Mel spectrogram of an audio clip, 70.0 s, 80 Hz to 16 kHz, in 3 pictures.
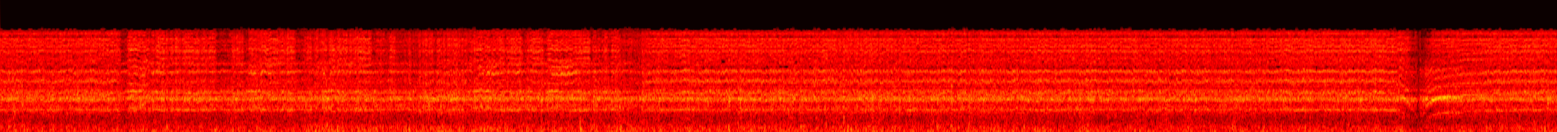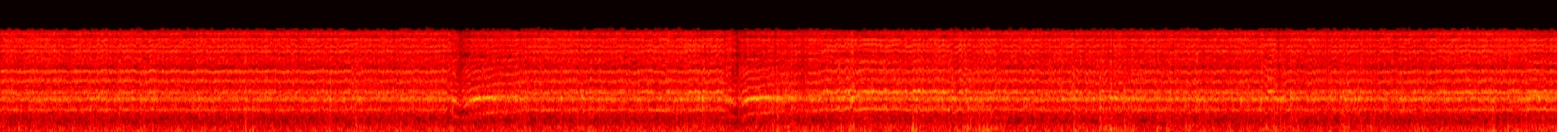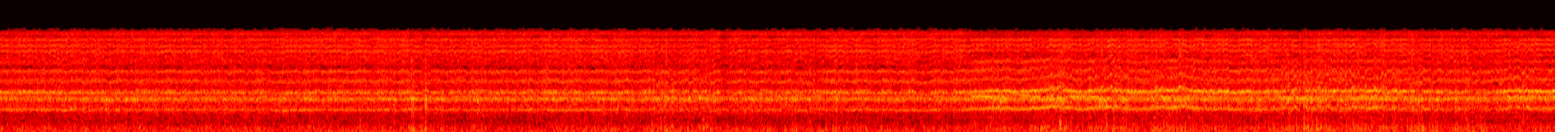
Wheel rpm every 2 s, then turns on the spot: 160, 160, 160, 160, 160, 160, 160, 160, 160, 160, 140, 160, 160, 160, 160, 150, 160, 140, 160, 160, 160, 160, 160, 160, 160, 160, 160, 160, 160, 160, 160, 160, 160, 160, 160.
none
